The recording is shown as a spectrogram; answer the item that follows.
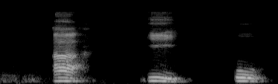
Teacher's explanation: huruf hamzah itu tempat keluarnya dari aqsal halki ya, atau pangkal tenggorokan. Maaf ya, ini tenggorokan yang paling bawah ini adalah aqsal halki.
